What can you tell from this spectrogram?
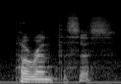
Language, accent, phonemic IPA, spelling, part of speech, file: English, US, /pəˈɹɛn.θə.sɪs/, parenthesis, noun, En-us-parenthesis.ogg
- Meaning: A clause, phrase or word which is inserted (usually for explanation or amplification) into a passage which is already grammatically complete, and usually marked off with brackets, commas or dashes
